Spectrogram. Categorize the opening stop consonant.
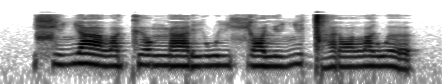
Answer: plain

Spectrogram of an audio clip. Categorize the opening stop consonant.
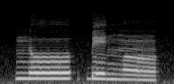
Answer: implosive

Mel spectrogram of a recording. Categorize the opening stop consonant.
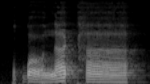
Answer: implosive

